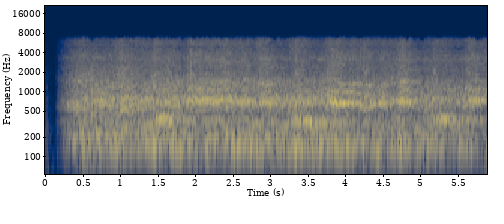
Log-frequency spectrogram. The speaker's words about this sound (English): Large crowds of protesters turned out in the capital, Algiers, Friday, despite word from the country's electoral commission that former Prime Minister Abdelmadjid Tebboune won a resounding victory in the presidential election.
